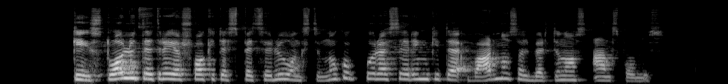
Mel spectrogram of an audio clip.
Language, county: Lithuanian, Kaunas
